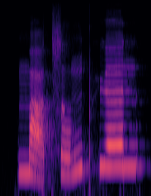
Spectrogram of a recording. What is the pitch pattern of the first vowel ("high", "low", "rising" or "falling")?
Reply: low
